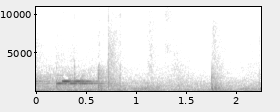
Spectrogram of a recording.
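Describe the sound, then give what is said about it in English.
A short, faint electronic telephone ring, a warbling tone trilling briefly and then cutting off, with no one speaking and only light room noise afterward. “The phone's ringing.”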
